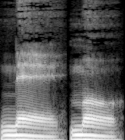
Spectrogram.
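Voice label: "nemo", concatenated syllables; Affixing experiment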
